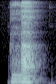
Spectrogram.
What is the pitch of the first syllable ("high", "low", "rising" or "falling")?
low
